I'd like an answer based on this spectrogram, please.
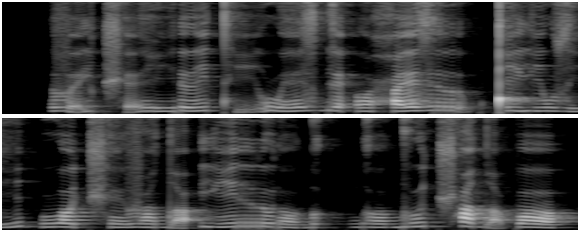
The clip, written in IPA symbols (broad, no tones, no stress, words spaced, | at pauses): vɛ̰jt͡ʃʰɛ̰ɦi̤ ɾɘi̯ tʰḭ wɛ̤z ɡɛʔɔ̤ħɛz ro̰pǃijiwzi̤ | wɔt͡ʃʰɛ̤vi̤dˤṵʔ ji ruɾɔ̤ɡ | ɡʱɔ̤ɡu t͡ʃʰɘdˤo̰pɔ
